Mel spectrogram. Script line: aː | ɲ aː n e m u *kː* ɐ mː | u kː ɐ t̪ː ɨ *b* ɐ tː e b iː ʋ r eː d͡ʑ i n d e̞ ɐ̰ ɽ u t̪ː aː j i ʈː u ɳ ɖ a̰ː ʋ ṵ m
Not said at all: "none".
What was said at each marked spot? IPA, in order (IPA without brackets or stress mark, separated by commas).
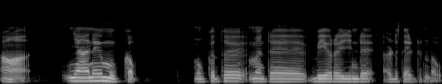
kː, m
